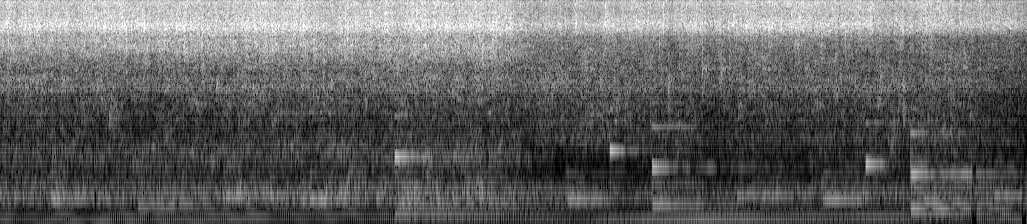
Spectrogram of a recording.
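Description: Shower spray running and splashing as hair is rinsed under it, with background music of slow, held notes that change every second or two.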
